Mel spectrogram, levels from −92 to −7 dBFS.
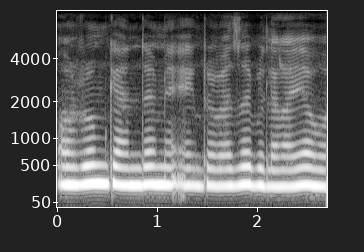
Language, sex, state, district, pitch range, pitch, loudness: Hindi, female, Arunachal Pradesh, Papum Pare, 225-240 Hz, 230 Hz, -10 LUFS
